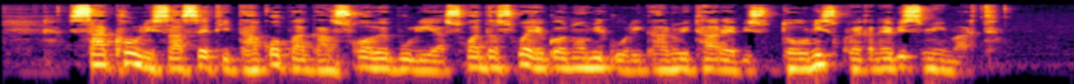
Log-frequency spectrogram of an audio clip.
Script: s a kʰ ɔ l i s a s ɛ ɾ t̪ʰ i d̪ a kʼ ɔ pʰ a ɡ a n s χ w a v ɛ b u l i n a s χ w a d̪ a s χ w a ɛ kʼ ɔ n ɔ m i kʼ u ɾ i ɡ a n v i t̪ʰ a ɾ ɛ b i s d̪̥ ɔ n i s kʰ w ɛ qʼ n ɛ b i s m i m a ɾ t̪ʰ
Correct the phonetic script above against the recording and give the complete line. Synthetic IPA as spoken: s a kʰ ɔ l i s a s ɛ t̪ʰ i d̪ a qʼ ɔ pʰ a ɡ a n s χ w a v ɛ b u l i a s χ w a d̪ a s χ w a ɛ kʼ ɔ n ɔ m i kʼ u ɾ i ɡ a n v i t̪ʰ a ɾ ɛ b i s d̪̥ ɔ n i s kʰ w ɛ qʼ n ɛ b i s m i m a ɾ t̪ʰ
